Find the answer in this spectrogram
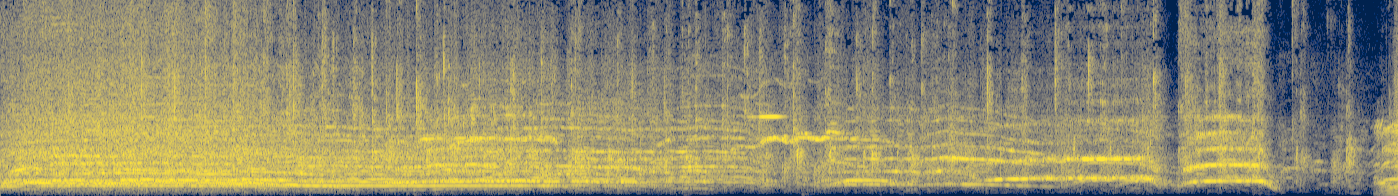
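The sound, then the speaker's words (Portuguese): A loud live audience shouts and cheers together, many overlapping voices yelling and whooping, sustained for the whole stretch with a brief dip near the end, making noise to vote for a film and the historical figure Eli Brown. “Escolhe um e solta a voz, certo?”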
